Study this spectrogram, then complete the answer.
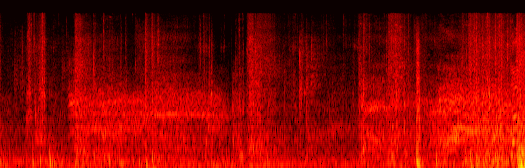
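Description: A rifle fires sharp gunshots indoors.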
